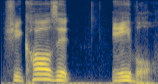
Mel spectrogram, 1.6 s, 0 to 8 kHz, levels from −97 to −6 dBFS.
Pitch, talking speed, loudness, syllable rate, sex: 135 Hz, 150 wpm, -16 LUFS, 4.6 syllables/s, male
